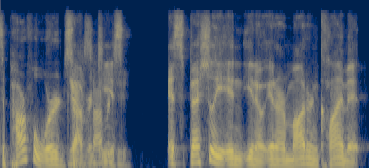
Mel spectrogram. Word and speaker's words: SOVRNTY: And sovereignty, so it's spelled differently. It's SOVRNTY, is a domain.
